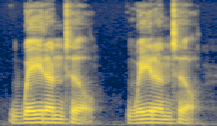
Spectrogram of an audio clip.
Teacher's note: Again, this is specific to the US accent. That T is going to be a flap T. It's going to sound like a soft D. So it this occurs when it comes between two vowel sounds. · You can hear me say that flap T, which I can then link to that vowel sound in until.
